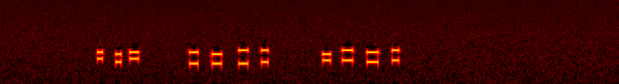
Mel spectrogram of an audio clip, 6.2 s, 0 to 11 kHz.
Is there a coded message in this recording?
Yes: DTMF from 1.0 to 4.0 s, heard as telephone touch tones, dialled by hand, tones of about 80 ms. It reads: 040 2136 7959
